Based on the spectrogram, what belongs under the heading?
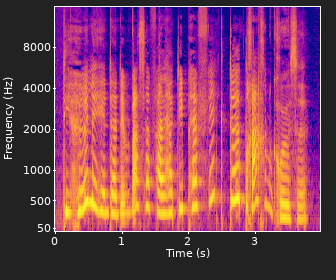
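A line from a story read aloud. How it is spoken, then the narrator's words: Giggling. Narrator (German): kichern sie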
